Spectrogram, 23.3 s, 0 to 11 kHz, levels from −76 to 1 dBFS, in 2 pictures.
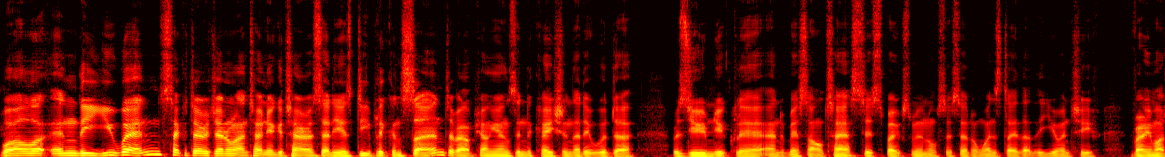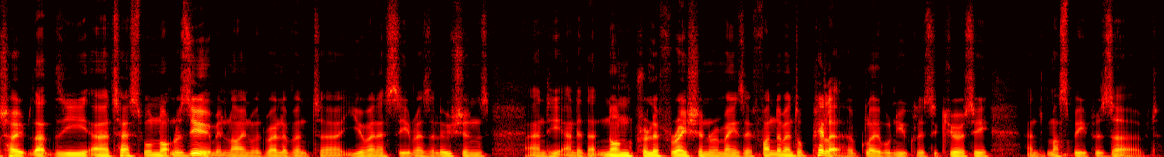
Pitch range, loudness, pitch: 85-110 Hz, -23 LUFS, 95 Hz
